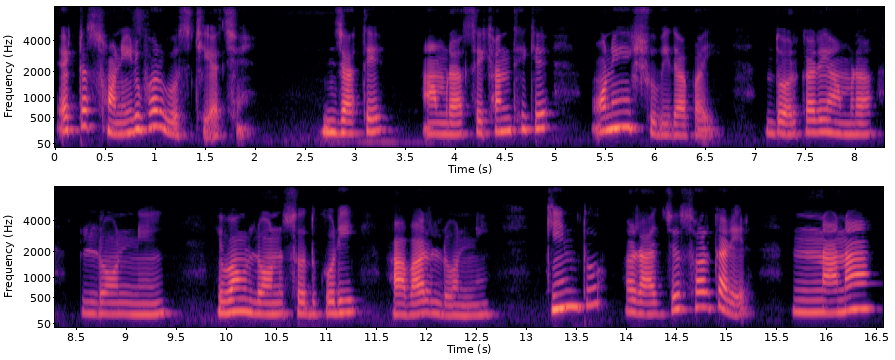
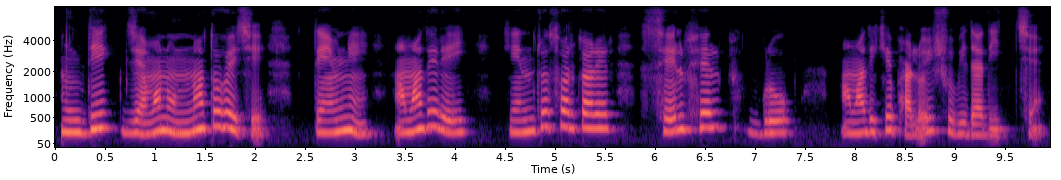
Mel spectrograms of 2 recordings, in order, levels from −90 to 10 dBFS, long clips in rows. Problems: none marked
